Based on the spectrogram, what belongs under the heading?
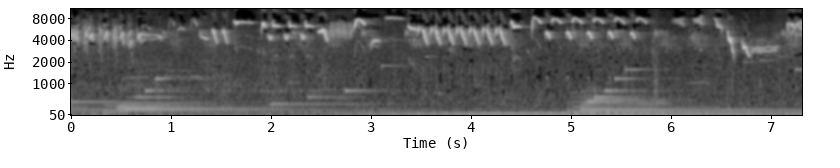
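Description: Songbirds chirping and singing, with quick runs of rapid repeated high notes, over soft background music with held low notes.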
